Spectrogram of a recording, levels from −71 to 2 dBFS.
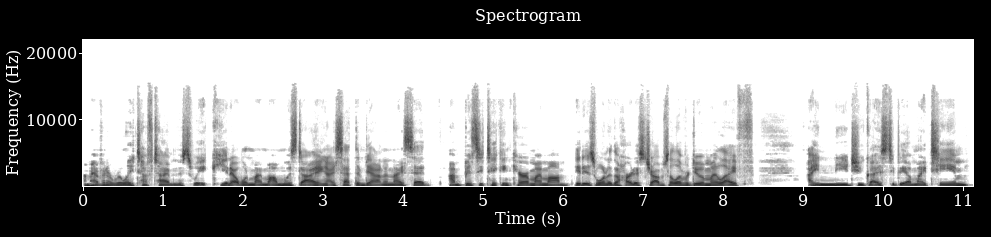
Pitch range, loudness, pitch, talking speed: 145-185 Hz, -16 LUFS, 155 Hz, 275 wpm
